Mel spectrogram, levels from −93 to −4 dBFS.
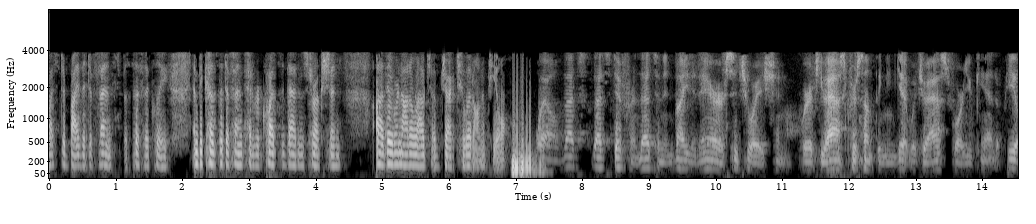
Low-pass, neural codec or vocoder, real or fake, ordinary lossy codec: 7.2 kHz; none; real; AAC, 16 kbps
